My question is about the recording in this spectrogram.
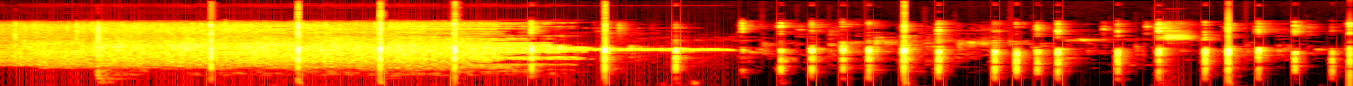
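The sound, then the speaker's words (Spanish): A crowd applauds for the Lord in a dense, crackling wash that thins after a few seconds into rhythmic, evenly spaced hand claps carrying on steadily to the end. No one speaks. “Un aplauso al Señor.”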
